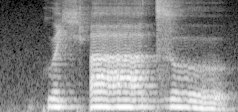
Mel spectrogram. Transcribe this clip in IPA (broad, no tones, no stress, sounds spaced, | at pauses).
kʷ a ç ʔ aː d͡z o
